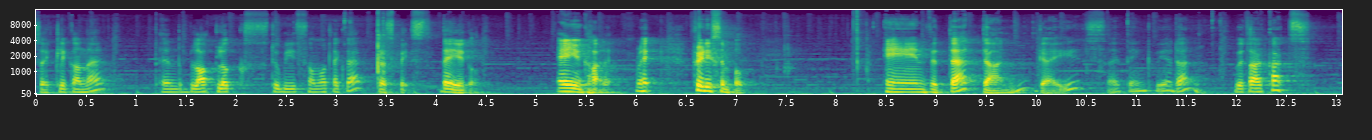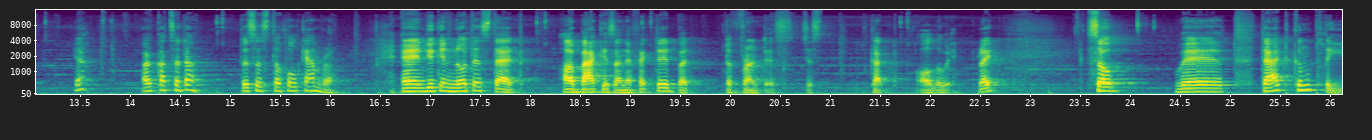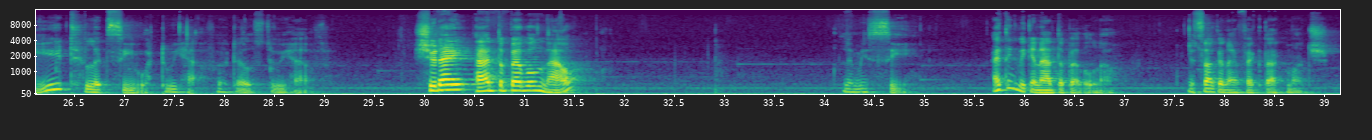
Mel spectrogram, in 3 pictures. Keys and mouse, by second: 0.0-3.6 drag, 8.4-9.8 shift+middle drag, 14.8 click, 15.3-16.9 middle drag, 18.0 click, 20.5-21.3 middle drag, 22.1 middle click, 26.3 middle click, 28.4 middle click.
